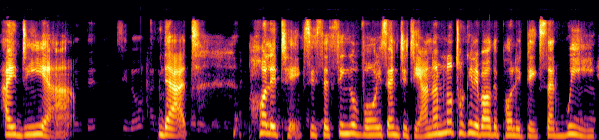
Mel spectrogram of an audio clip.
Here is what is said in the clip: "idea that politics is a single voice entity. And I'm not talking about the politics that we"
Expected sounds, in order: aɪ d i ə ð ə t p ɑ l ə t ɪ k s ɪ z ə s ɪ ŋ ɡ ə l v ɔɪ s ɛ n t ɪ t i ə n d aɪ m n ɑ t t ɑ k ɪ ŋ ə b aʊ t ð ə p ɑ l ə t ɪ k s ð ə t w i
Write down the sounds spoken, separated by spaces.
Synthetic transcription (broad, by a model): aɪ d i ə ð ə t p ɑ l ə t ɪ k s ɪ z ə s ɪ ŋ ɡ ə l v ɔɪ s ɛ n t ɪ t i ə n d aɪ m n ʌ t t ɑ k ɪ ŋ ə b aʊ t ð ə p ɑ l ə t ɪ k s ð ə t w i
